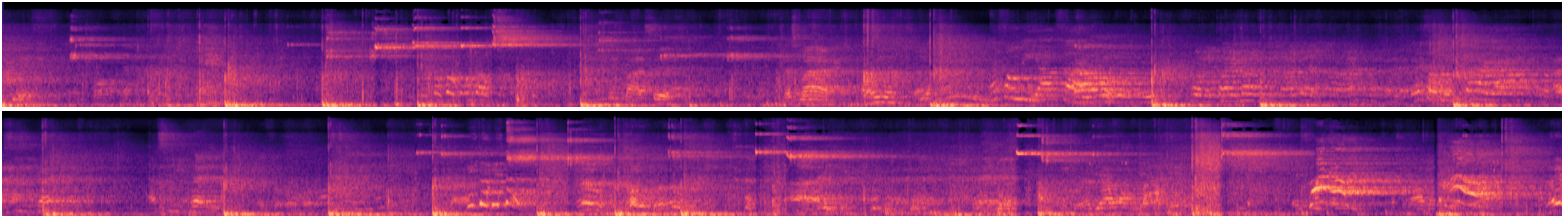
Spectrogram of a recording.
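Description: A basketball bouncing repeatedly on the court during half-court play, with players' voices calling out in the background.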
